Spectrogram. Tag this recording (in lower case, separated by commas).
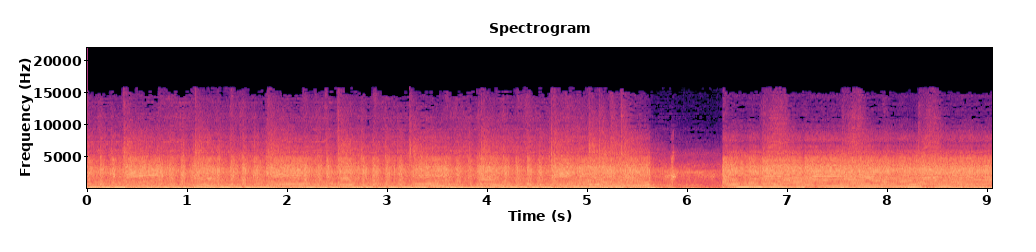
plucked string instrument, musical instrument, electric guitar, guitar, strum, music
